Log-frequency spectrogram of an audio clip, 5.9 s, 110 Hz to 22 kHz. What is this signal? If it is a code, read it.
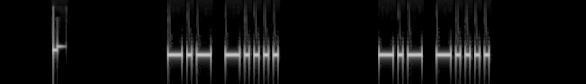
Morse code, heard as a keyed tone, about 25 wpm, 700 Hz. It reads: K6 K6
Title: USA Call Sign Prefixes - Repeated 2x - 25wpm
